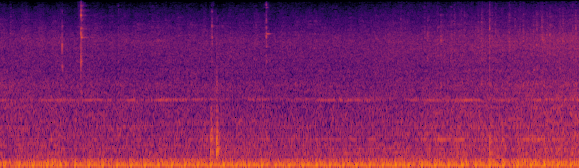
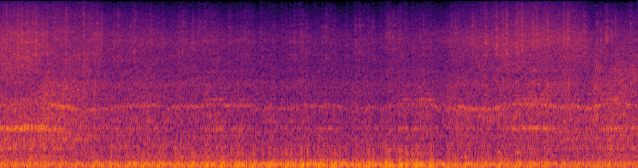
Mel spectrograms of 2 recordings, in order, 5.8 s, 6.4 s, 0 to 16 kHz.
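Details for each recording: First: 1969 GMC truck, small-block V8, restarted after loosening the alternator: low, steady idle rumble with no belt squeal or chirp, idling smoothly with less noise. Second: 1969 GMC truck, small-block V8 with a used alternator charging near 13 V, idling with a faint whine over the rumble; the alternator belt is overtightened and is loosened to cut the noise.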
